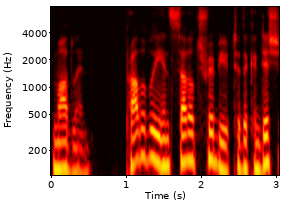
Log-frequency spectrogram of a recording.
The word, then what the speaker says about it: Magdalen: At Oxford, the seed of learning, Magdalene is pronounced Modlin, probably in subtle tribute to the condition of the person who first pronounced it.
